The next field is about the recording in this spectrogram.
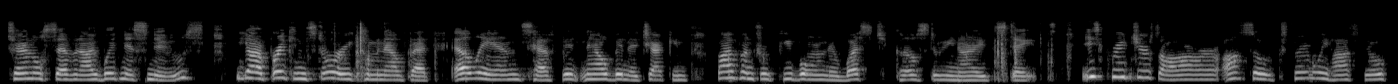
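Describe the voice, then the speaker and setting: A woman improvising mock emergency news bulletins as an amateur announcer, with halting delivery and mid-word corrections. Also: fairly high pitch, dry recording, highs cut off.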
